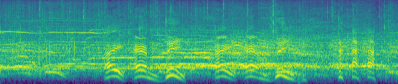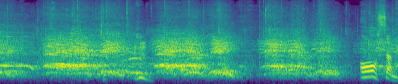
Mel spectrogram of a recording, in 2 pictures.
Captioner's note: chanting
